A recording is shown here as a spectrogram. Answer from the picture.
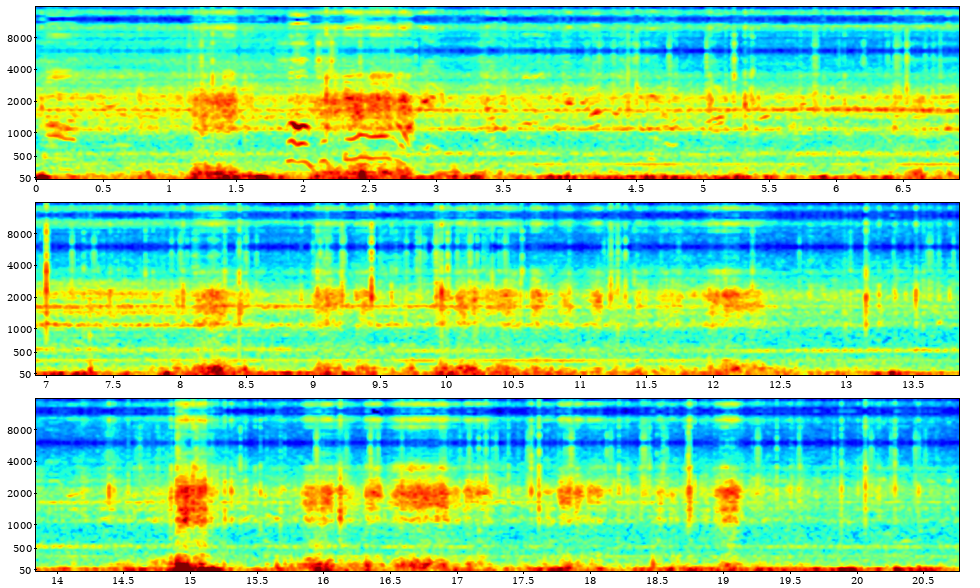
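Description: Skis sliding over snow, with uneven rumbling wind noise on the action camera's microphone. A louder knock comes about fifteen seconds in.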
